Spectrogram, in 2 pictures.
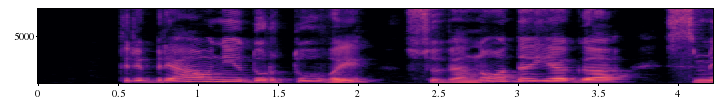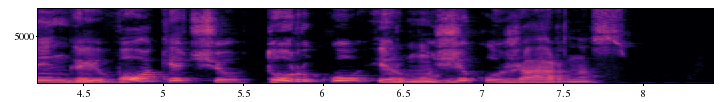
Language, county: Lithuanian, Šiauliai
